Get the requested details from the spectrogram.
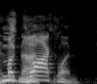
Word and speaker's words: McLaughlin: It's McLaughlin. Forgive me. – You don't pronounce the G-H.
